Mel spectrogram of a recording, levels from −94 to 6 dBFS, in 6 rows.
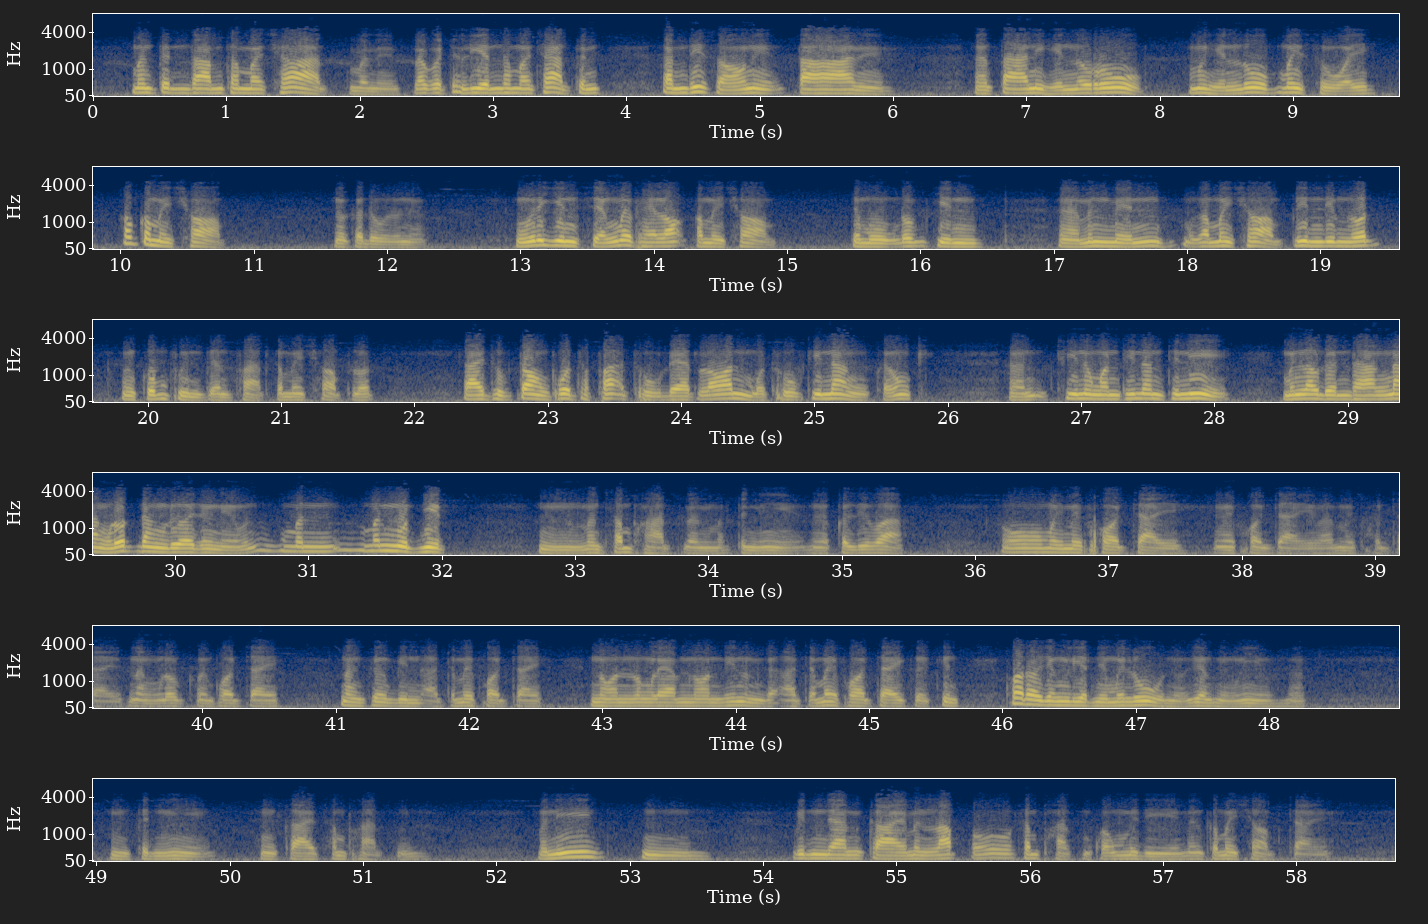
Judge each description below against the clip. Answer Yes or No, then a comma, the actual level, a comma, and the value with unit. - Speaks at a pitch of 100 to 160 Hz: Yes, low, 120 Hz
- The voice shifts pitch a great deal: Yes, wide, 5.9 semitones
